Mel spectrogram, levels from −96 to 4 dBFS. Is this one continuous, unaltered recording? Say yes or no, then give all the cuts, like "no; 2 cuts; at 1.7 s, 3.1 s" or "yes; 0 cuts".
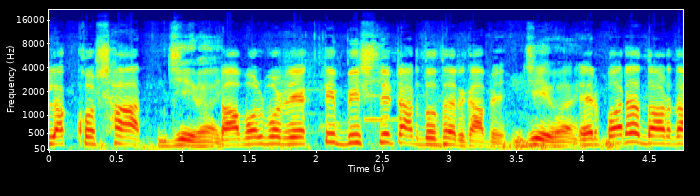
yes; 0 cuts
